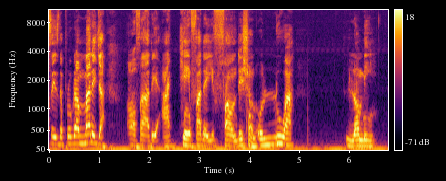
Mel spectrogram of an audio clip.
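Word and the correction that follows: Oluwatomi: That's Olua Tomi. – Olua Tomi. – Yes.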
